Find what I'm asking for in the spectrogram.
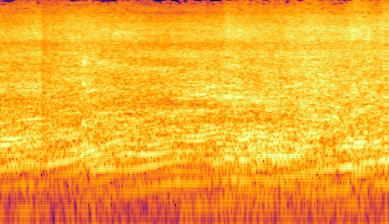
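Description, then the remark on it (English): Several race cars roar continuously around a dirt track at Farmer City, doing hot laps to check the gears and warm up the cars, engines revving and droning at steady high volume with rising harmonic whines as they accelerate, no voices heard. “The drivers do several hot laps around the track to check the gears and get the cars warmed up.”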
